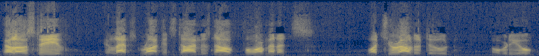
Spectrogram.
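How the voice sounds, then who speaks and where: A middle-aged man acting a gruff, anxious, guilt-ridden rocket program boss in a 1950s radio drama, speaking with urgent emphasis. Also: fairly high pitch, normal speed, close to an everyday voice. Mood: urgent, alarmed. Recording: dull 1950s radio recording.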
